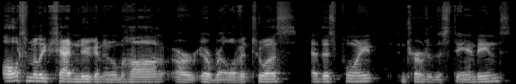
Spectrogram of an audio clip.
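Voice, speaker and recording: A man's voice: medium pitch, quick pace, a bit bright. Male sports podcast co-host, conversational analysis, filler-heavy speech, dry sarcastic streak. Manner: says "you know" constantly as filler. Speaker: podcast co-host and soccer fan pundit.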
